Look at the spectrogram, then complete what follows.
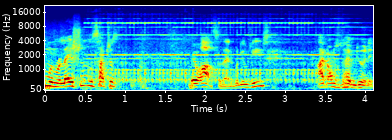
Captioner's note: telephone rings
